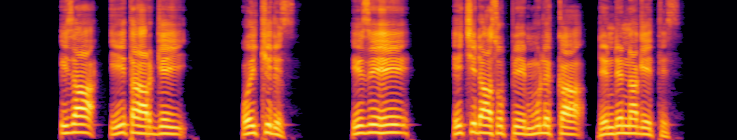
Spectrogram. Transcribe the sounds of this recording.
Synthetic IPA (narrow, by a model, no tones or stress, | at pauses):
ʔɪzɐ | iːt̪ɐhɐɾɡɛj | ɔjkːɪd̪es | ʔɪzɪhɛ | ɪt͡ʃːɪd̪aːsɔpːɛmʊlɛkːɐd̪ɛnd̪ɛnːɐɡe̞ːt̪ːḛːs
